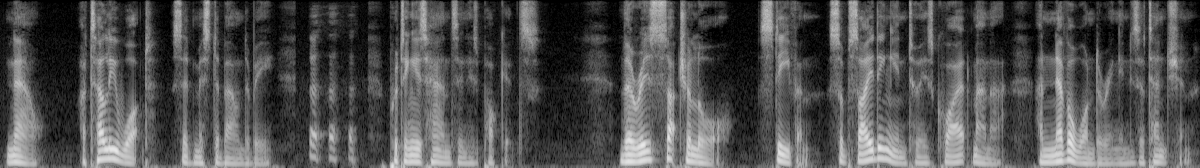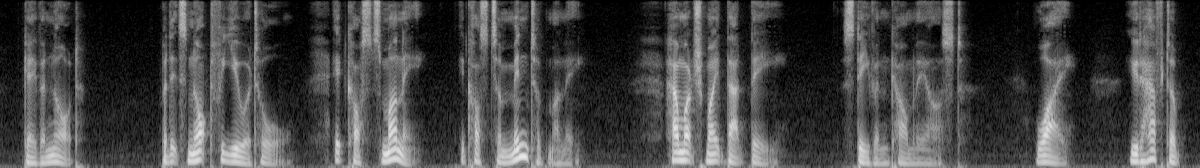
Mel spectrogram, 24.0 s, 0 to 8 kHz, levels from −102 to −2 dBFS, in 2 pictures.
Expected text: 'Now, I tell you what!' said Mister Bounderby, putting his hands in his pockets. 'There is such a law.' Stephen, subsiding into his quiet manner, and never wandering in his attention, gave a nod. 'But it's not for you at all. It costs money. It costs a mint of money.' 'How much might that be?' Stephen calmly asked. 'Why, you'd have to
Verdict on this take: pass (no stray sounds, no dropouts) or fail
fail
